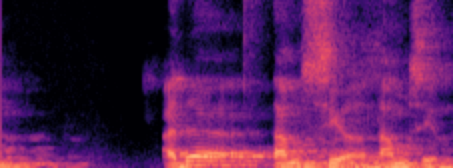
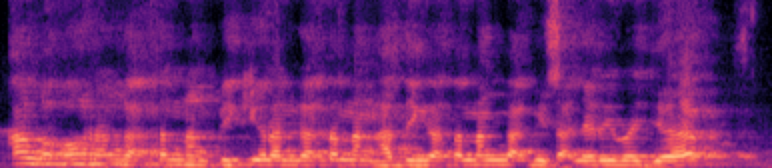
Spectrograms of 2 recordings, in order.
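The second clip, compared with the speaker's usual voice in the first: higher, insistent sermon lines; preaching emphasis; 7 semitones higher than usual. Acted. Preacher warning listeners, higher and insistent. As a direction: drive the point home.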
